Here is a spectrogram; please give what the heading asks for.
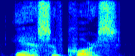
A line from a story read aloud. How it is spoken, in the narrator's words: Chick muttered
